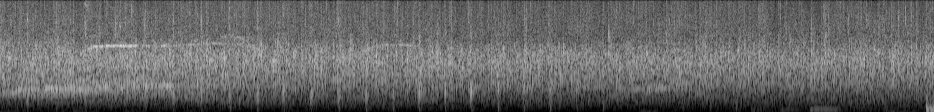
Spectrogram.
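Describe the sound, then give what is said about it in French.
Applause from a live jazz concert audience cheering a piano, double bass and drums trio at a radio studio concert hall in a tribute to a jazz bassist: dense, steady clapping that fills the whole stretch at an even, loud level. “le public fait du bruit pour Benny Green”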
